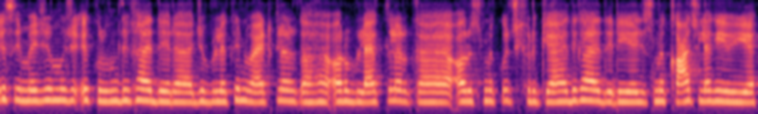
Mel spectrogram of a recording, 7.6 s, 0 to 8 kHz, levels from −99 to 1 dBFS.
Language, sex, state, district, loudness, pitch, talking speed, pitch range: Hindi, female, Chhattisgarh, Bastar, -19 LUFS, 240 Hz, 285 wpm, 230-255 Hz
